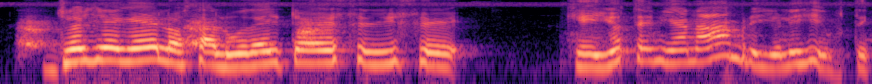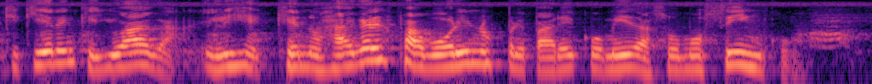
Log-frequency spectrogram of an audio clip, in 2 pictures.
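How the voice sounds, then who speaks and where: A woman's fairly high voice at a very fast pace, over noticeable background noise. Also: lively intonation. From Colombia, Sierra Nevada de Santa Marta. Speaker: coffee farmer. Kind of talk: testimony. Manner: laughs easily and loudly.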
